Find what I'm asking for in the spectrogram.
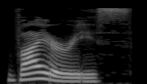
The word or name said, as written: vires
